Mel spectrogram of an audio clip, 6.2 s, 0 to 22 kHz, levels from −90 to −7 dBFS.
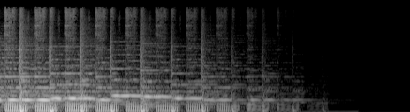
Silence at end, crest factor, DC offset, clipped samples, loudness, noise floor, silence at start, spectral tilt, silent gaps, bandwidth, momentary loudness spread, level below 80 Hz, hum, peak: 2.05 s; 22 dB; under 0.1%; under 0.1%; -31 LUFS; -84 dBFS; 0 s; -6 dB/octave; none; 17 kHz; 22 LU; -38 dBFS; none; -10 dBFS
